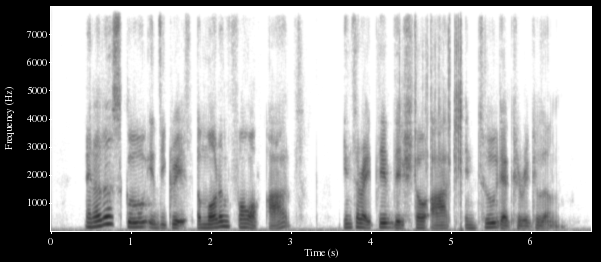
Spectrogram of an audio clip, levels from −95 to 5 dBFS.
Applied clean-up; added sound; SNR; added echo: neural diffusion model UNIVERSE++.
